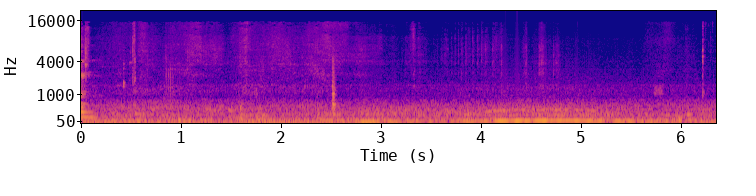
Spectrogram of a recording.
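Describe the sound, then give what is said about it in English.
A car engine with something wrong with it rumbles roughly and steadily, a dense low droning noise that swells slightly partway through, with no one speaking over it. “My guy, it sounds like my car. Something's wrong with my car.”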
